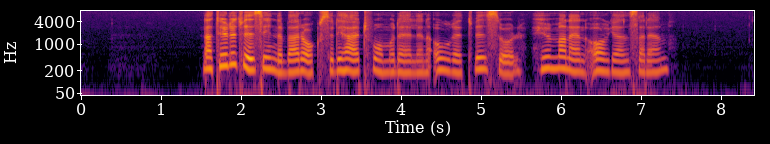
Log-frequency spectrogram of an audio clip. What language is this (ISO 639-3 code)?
swe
